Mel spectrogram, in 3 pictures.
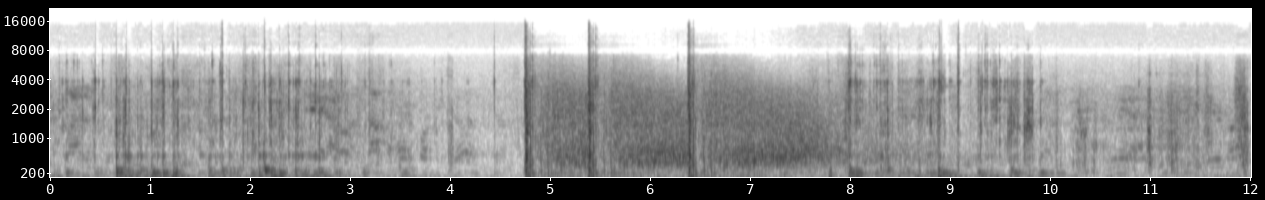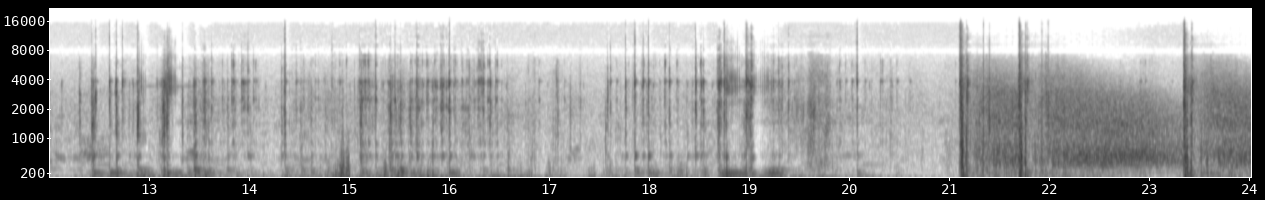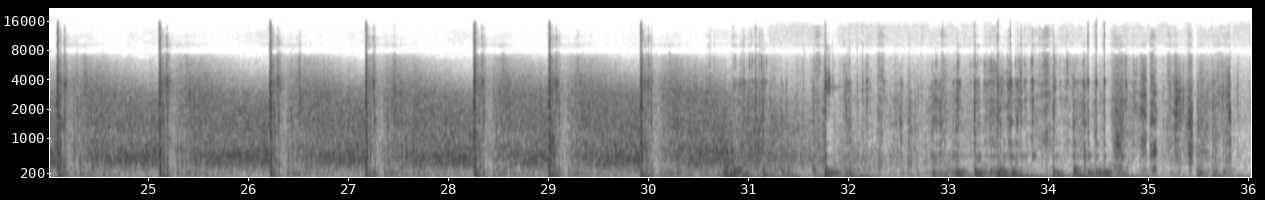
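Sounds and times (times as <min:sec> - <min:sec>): quiet sharp cracks: 0:00.0 - 0:11.0, 0:21.1 - 0:36.0
rifle gunshots: 0:04.7 - 0:08.8, 0:21.1 - 0:31.7.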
